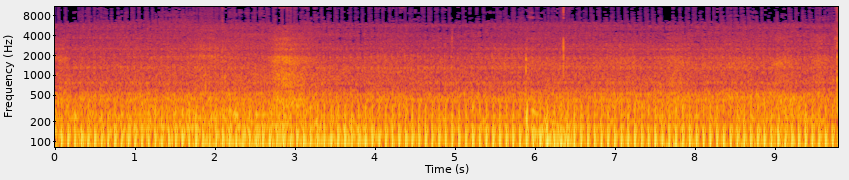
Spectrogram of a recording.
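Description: A CB300R motorcycle engine runs while being ridden, giving a steady, fast, rhythmic low thrum with faint rattling, close and constant for about ten seconds with no talking over it.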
